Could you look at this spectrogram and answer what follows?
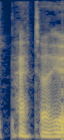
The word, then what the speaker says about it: PETA: But before we go to emails, which we'll do a bit later, did you see this thing from, is it pronounced PETA? People for the Ethical Treatment of Animals? – I think it's PETA, yeah. – PETA, okay.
